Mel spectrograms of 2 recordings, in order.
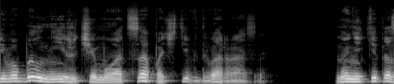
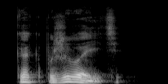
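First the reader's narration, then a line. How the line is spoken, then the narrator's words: Quiet question. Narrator (Russian): тихо спросила Люба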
